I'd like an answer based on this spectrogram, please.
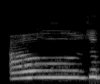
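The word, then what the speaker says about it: أعوذ: There's no aw in Arabic. It is a'udhu.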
